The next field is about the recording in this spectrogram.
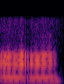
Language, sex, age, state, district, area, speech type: Assamese, male, 18-30, Assam, Majuli, urban, conversation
